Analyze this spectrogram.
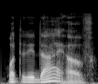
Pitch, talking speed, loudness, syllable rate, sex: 105 Hz, 305 wpm, -14 LUFS, 6.1 syllables/s, male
